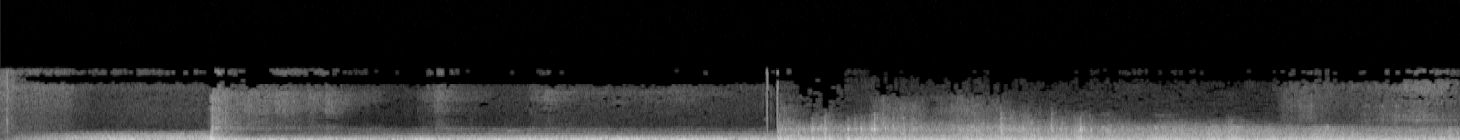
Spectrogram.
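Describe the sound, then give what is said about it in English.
A swarm of incoming Russian attack drones over Kyiv, Ukraine, at night produces a loud, steady low rumble that fills the whole recording, broken by two sharp, cracking bangs about three seconds apart. No voices are heard. “There was, sadly, a Russian drone swarm over Kyiv last night.”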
